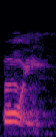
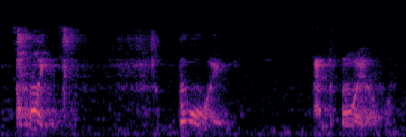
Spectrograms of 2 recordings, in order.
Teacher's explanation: They're on different rows again, but the shape of our lips and the position of our tongue also change a lot because we're going from the right all the way to the left, going from rounded lips to unrounded, starting on the O and finishing on the E, oi. As in the words point, boy, and oil.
